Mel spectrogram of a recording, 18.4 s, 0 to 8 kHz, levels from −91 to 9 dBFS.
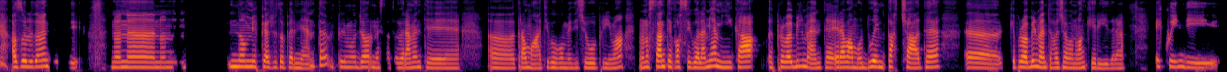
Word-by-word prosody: assolutamente 240 - +1
sì. - - -6 0.5
Non 215 +1 0
non 215 -1 +1 0.9
non 245 0 +4
mi 240 - +3
è - - -5
piaciuto 220 -1 -1
per 205 -1 -2
niente. 245 - -3
Il 235 - -13
primo 220 -1 -4
giorno 225 -1 0
è - - -5
stato 200 0 -14
veramente, 190 -2 -2 0.5
uhm, 185 -1 -2
traumatico 200 +1 -2
come 195 -1 -4
dicevo 195 0 -3
prima, 190 +4 -3 0.2
nonostante 235 +3 +4
fossi 220 0 +1
con 205 0 +2
la 200 0 +2
mia 250 +3 +2
amica, 220 -1 +4 0.2
uhm, 215 -2 -4
probabilmente 220 -3 +1
eravamo 210 -1 +3
2 235 +4 +5
impacciate, 220 0 0 0.3
ehm, 190 -4 0
che 230 - -3
probabilmente 220 -2 +4
facevano 200 -1 -2
anche 200 0 -3
ridere. 180 0 -6 0.4
E 250 -2 -6
quindi 215 - -3
210 Hz, 130 wpm, -23 LUFS, 195-225 Hz, 0.9 s, 2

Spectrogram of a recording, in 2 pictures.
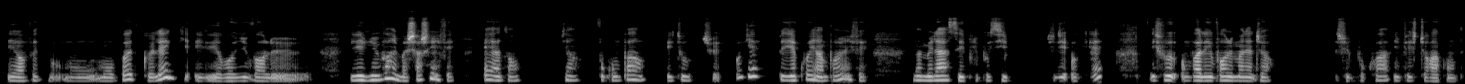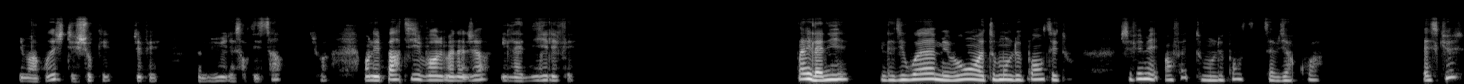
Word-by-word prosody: et 175 - -3
en 165 - -1
fait 185 +2 -11
mon - - -12
mon 160 -1 -9
mon 160 -1 -7
pote, 225 +7 -3
collègue, 275 - 0 0.2
il 325 -3 -8
est - - -2
revenu 160 +2 -4
voir 165 -1 -4
le - - -6 0.4
il 195 - -1
est 200 - +5
venu 200 +2 0
me 205 - -3
voir 275 -1 +2
et - - +1
il - - -3
m'a 170 - -4
cherché, 205 +8 +8
il 220 - -2
fait: 170 -4 -12 0.3
«Eh, 215 - -2
attends, 185 0 -5 0.4
viens, 195 -1 -8 0.2
faut - - -7
qu'on 180 0 -8
parle 215 -2 -2 0.2
et 175 - -6
tout» 185 0 -7
je - - -6
fais: - - -22
«OK, 330 - -6
beh, 370 - +3 0.2
il 190 - -2
y - - +2
a - - -3
quoi, 225 - -6
il - - +1
y - - +2
a - - +3
un - - -4
problème?» 195 +5 -4
il - - -7
fait: 170 -2 -11 0.4
«Non 195 - -1
mais 185 - +1
là, 200 +1 +4
c'est 175 -3 -2
plus - - -20
possible!» 175 -1 -7 0.4
j'ai 325 - -14
dit: 345 - -3
«OK, - - -10 0.6
il 370 - -3
faut 200 -2 +2
on - - -6
va 180 0 +4
aller 175 0 +2
voir 185 +1 0
le 180 - +1
manager.» 170 -1 -3 0.6
je - - -5
fais: 345 - -9
«Pourquoi?» 185 0 -8
il - - -7
me - - -29
fait: 175 - -8
«Je - - -6
te 160 - -5
raconte». 150 -1 -6 0.2
Il 155 - -6
m'a 145 - -2
raconté, 215 +11 -2
j'étais 230 - -2
choquée, 175 0 +1 0.2
j'ai 345 - -3
fait: - - -15 0.4
«Non, 315 - -9
mais - - -16
lui 345 +1 -4
il 345 - -10
a - - -13
sorti - - -8
ça?» - - -7 0.3
tu - - -20
vois? - - -17 0.4
On 190 - +3
est 185 - +7
parti 225 +3 +2
voir 200 0 +4
le 195 - 0
manager, 185 +4 +1 0.2
il 175 -1 -6
a 160 - -3
nié 185 +5 -5
les 185 - -1
faits. - - -17 2.2
Ouais, 245 +1 +9
il 230 - +12
a 185 - +11
nié, 230 +3 +7 0.3
il 200 - -3
a 200 - +3
dit: 205 +2 +4
«Ouais 240 +4 +7
mais 210 -4 +7
bon, 225 +4 +6
heu, - - +6
tout 215 - 0
le 215 - +6
monde 220 - +5
le 210 - +2
pense 230 +2 0
et 205 - +1
tout». - - -24 0.5
J'ai 230 - -5
fait: 255 - +4
«Mais 250 -2 +4
en 215 - -3
fait, 320 +8 -11
"tout 205 - -10
le 195 - -1
monde 190 - -1
le - - -1
pense", 245 +3 -6 0.2
ça 190 - -5
veut 175 - -6
dire 185 0 -3
quoi 210 -2 -10 1.0
est-ce 200 +1 -2
que 300 - -1
195 Hz, 275 wpm, -22 LUFS, 175-225 Hz, 2.2 s, il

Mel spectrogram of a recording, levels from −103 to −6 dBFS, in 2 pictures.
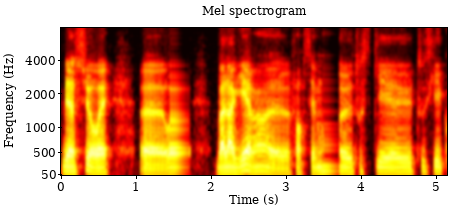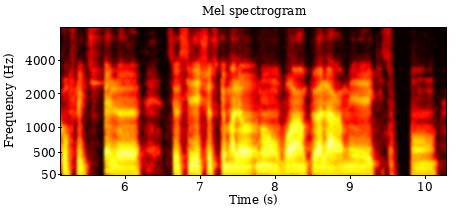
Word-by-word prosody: Bien 105 -1 +5
sûr, 100 -2 +2
ouais. 95 0 +4 0.4
Heu 80 -1 +3
ouais, - - +3
ouais, 95 0 -2 0.4
bah 95 - +7
la 100 -1 +7
guerre 110 +2 +5
hein, 105 -1 -1
heu, 85 -1 -1
forcément 105 +2 -7 0.3
tout 105 - -16
ce - - -25
qui 100 - -6
est 95 0 -2
tout 105 - -15
ce 100 - -21
qui 110 - -5
est 105 - -5
conflictuel, 105 +3 -6
heu, 95 0 -1 0.3
c'est 105 - -8
aussi 100 +4 -5
des 115 -1 +1
choses 120 +3 -5
que 115 - -2
malheureusement 105 +2 +1
on 95 - -4
voit 110 +5 +4
un 100 -3 0
peu 115 +5 0
à - - +6
l'armée 95 +2 0
et 90 - -9
qui - - -37 0.4
sont 90 0 -10
100 Hz, 215 wpm, -22 LUFS, 95-105 Hz, 0.4 s, bah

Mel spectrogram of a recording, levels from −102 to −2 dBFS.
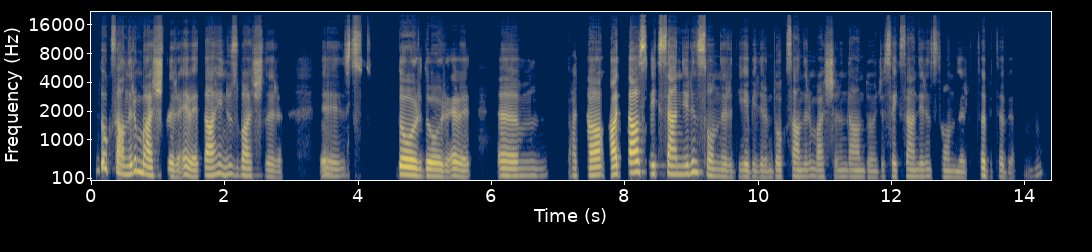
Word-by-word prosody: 90'ların 235 -3 0
başları, 170 -6 +1
evet, 150 -5 -3
daha 175 0 +3
henüz 190 -3 -7
başları. 155 -6 -5 0.6
Eee, 155 0 -9
s 165 - -3 0.5
Doğru, 180 -4 +5
doğru, 150 -3 +1
evet. 150 -2 -4 0.4
Imm, 165 0 -5 0.3
hatta, 175 +2 0
hatta, 205 +7 +6
80'lerin 205 -1 +5
sonları 155 - -2
diyebilirim, 140 -1 -12
90'ların 150 +1 -9
başlarından 145 -1 -9
da 140 - -19
önce 135 +2 -19
80'lerin 150 +1 -8
sonları. 135 -4 -14 0.2
Tabii, 165 -6 -6
tabii. 140 0 -18 0.2
Hı 150 +4 -35
hı. 200 - -31
160 Hz, 110 wpm, -22 LUFS, 145-180 Hz, 0.6 s, hatta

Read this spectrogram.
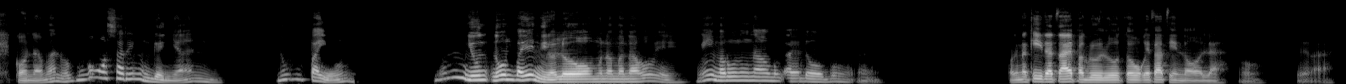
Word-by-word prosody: Ikaw 90 0 -4
naman 105 +11 -6
wag 135 +6 -10
mo 210 - -6
akong 315 -2 -4
asarin 255 -3 -3
ng 160 - -5
ganyan, 100 +6 -5 0.8
noon 225 +3 -10
pa 180 - -4
yun. 115 +7 -6 0.8
Noon 285 +1 -4
'yon, 205 +1 +5
noon 215 +2 +3
pa 195 - +6
yun 220 -5 +4
niloloko 120 +2 +6
mo - - -3
naman 125 0 -2
ako, 140 +3 -2
eh. 105 -3 -10 0.2
Ngayon 200 +9 -4
marunong 185 +1 0
na 180 - -2
akong 170 - -4
mag - - -16
adobo, 130 -4 -5
oh. 80 - -20 1.3
'Pag 105 - -6
nagkita 125 +3 +3
tayo 125 +1 +7
pagluluto 105 -1 +1 0.2
kita 110 +1 +2
tinola. 90 -4 -6 0.2
Oh, 70 +1 -22 0.4
'di - - -19
ba? - - -22
130 Hz, 165 wpm, -20 LUFS, -, 1.3 s, tayo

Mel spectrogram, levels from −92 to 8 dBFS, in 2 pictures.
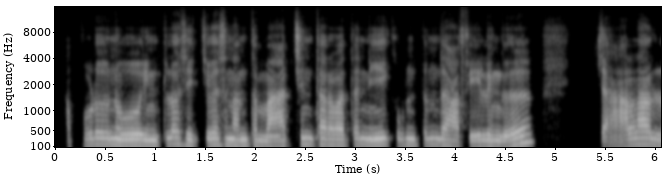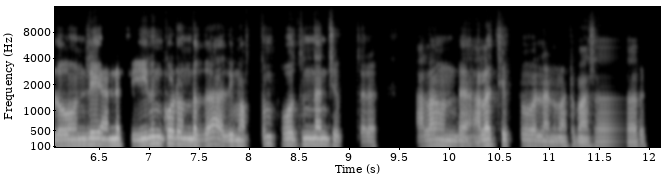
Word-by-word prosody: అప్పుడు 145 +2 -4
నువ్వు 135 0 +5 0.2
ఇంట్లో 140 +5 -1
సిట్యుయేషన్ 145 +1 0
అంత 135 -1 -1 0.2
మార్చిన 125 +6 0
తర్వాత, 135 -1 +1 0.2
నీకు 145 +1 +2
ఉంటుంది 145 0 -2
ఆ - - +1
ఫీలింగ్. 125 0 +1 0.9
చాలా 155 +2 +2 0.2
లోన్లీ 140 +3 +2
అనే 140 0 +4
ఫీలింగ్ 155 +5 +2
కూడా 160 -2 +3
ఉండదు. 140 0 +1
అది 125 +1 -1
మొత్తం 165 +6 -8
పోతుందని" 145 -1 +1
చెప్తారు. 110 -1 -10 0.5
అలా 130 +2 -1
ఉండే 120 -1 -3
అలా 140 - +4
చెప్పేవాళ్ళు 130 -3 -4
అనమాట 105 -1 -6
మా - - +1
సారు. 105 -1 -8
135 Hz, 140 wpm, -27 LUFS, 125-145 Hz, 0.9 s, నువ్వు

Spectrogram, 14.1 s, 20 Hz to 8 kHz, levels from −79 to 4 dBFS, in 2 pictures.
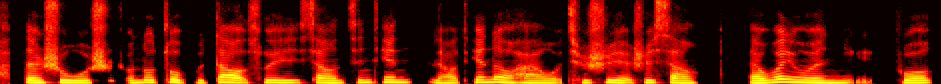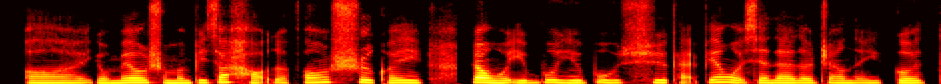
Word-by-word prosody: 但 215 -1 +4
是 215 - 0
我 195 -1 +3
始 - - -4
终 200 +2 -4
都 230 +1 +2
做 235 0 +3
不 195 -1 -6
到。 225 -3 +4
所 220 +1 -3
以 205 -1 +1
像 200 -1 0
今 225 +2 -4
天 225 0 -1
聊 195 -4 -3
天 235 +4 -2
的 230 -4 +3
话， 195 -2 0
我 185 - -2
其 205 - -5
实 225 +2 -1
也 205 - +2
是 215 - -1
想 200 -3 0 0.4
来 190 -1 +5
问 245 +6 +3
一 245 - +3
问 205 -3 +3
你， 210 +3 -9 0.2
说， 200 -1 +1 0.2
呃， 190 -1 0
有 180 -1 0
没 190 +3 +2
有 210 0 +5
什 195 - -2
么 190 0 +2
比 205 0 -1
较 230 +4 +2
好 195 -5 -2
的 190 - -6
方 220 +2 +1
式 230 -2 0
可 205 0 -1
以 200 -2 +1 0.3
让 220 -2 +7
我 195 0 +1
一 185 - -1
步 220 +3 -1
一 195 -1 +2
步 200 +2 -3
去 210 +1 -3
改 - - -7
变 235 +1 0
我 215 - +1
现 205 -1 0
在 190 -1 +3
的 185 0 0
这 195 +1 -5
样 185 -1 0
的 185 - -3
一 180 0 -4
个 190 -1 +2
205 Hz, 265 characters per minute, -20 LUFS, 190-220 Hz, 0.4 s, 让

